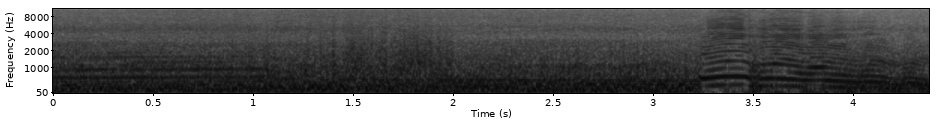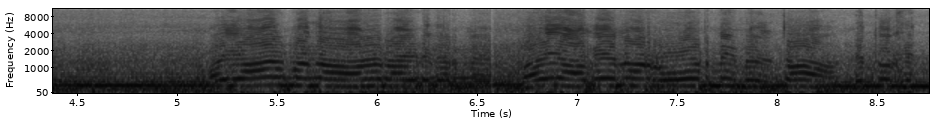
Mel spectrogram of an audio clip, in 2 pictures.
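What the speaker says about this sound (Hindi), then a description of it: "बहुत सुंदर आवाज आ रही है टेनर की।" A Kawasaki ZX-10R motorcycle revs hard on a Sunday ride, its engine and exhaust rising and falling through repeated climbing pitch sweeps over loud wind rush, with a voice talking over it.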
